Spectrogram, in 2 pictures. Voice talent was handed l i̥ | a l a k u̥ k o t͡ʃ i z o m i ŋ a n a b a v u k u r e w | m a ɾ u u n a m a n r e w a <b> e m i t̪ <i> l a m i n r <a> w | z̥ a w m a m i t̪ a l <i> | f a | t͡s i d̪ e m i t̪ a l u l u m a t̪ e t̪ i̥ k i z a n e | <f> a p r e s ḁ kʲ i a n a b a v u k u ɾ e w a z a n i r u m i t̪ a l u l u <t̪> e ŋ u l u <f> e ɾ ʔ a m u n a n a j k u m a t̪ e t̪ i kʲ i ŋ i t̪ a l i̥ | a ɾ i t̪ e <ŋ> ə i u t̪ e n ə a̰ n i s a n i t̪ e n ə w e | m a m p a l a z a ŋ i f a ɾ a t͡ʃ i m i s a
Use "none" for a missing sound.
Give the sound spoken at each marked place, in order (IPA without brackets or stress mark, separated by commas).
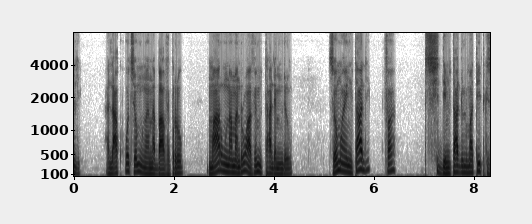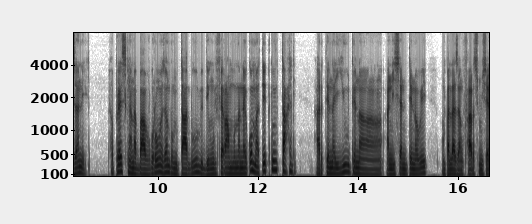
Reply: v, a, e, i, f, d̪, f, n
